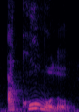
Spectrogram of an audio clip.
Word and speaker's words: acúmulo: sentido da coisa, porque na palavra acúmulo a sílaba tônica tá bem no meio. Agora se eu falo acumulo, você entende que eu mudei o tempo verbal da palavra.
